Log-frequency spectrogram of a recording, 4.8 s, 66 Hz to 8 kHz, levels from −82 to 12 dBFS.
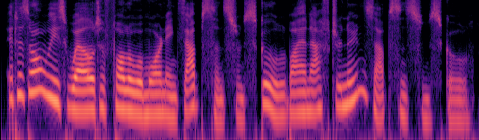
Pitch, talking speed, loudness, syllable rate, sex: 195 Hz, 215 wpm, -18 LUFS, 5.6 syllables/s, female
